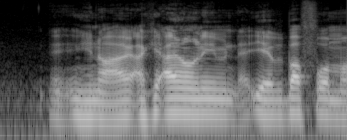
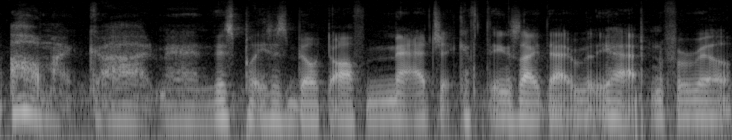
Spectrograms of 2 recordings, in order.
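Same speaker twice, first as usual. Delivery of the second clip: soft, whispery amazement; hushed awe; 9 dB quieter than usual. Real, not acted. Awed aside at the coincidence.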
